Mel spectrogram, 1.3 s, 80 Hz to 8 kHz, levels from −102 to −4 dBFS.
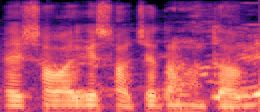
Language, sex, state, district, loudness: Bengali, male, West Bengal, Paschim Medinipur, -17 LUFS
